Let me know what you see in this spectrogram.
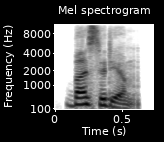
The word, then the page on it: basidium: Indian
